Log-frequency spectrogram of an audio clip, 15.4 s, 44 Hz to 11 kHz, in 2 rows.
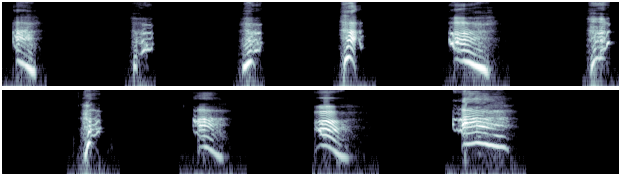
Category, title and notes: Sound effects > Human sounds and actions
Soft Male Vocal, Short Pained/Exhertion Groans - Vocal Efforts
recording of my own voice via a Neat King Bee v1 going into an Audient Evo 4 about 10 different variations of short grunts, sighs, etc, i tried to include a 'finisher' type KO sound at the end! credit and letting me know about project uses is awesome, but not necessary!
human, voice, efforts, vocal, male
